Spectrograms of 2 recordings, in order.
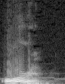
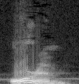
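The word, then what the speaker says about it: Auryn: In the never-ending story, there is a magical necklace that is called the Auron. And it's spelled A-U-R-Y-N.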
